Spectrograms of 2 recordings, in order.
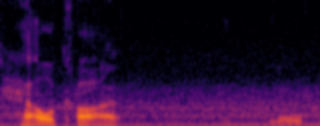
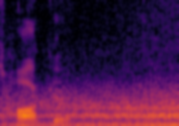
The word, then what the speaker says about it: Halcott: raw conditions join us for a hike up hawkit mountain a catskill 3500 bushwack well today we are hiking hockey mountain not to be confused and pronounced hell caught it's pronounced hockey we might do it as you might do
